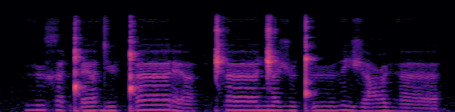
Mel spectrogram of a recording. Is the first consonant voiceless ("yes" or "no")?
no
